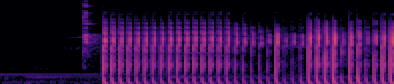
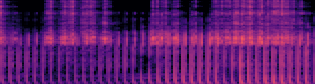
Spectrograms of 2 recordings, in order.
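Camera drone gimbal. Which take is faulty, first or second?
second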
